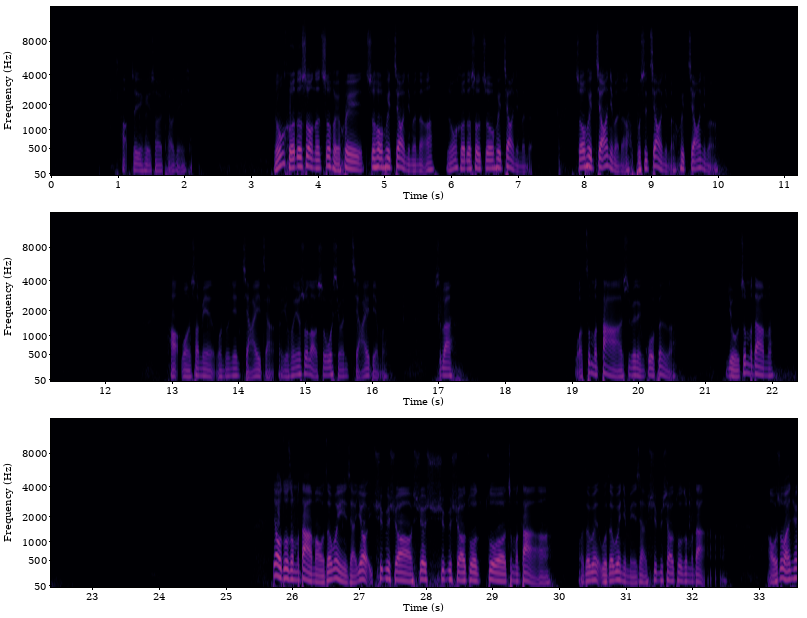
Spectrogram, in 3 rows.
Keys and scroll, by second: 7.5 space, 8.5 space, 8.7 ctrl+z, 9.1 w, 14.8-16.9 typing, 25.9 3, 25.9 space, 26.7 space, 29.0 space, 31.8 2, 31.9 space.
